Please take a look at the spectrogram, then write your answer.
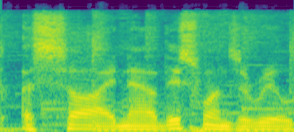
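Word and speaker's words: açaí: I'm talking about the folks who say acai or acai. Bless their hearts, they're trying. But the truth is, it's pronounced acai.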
